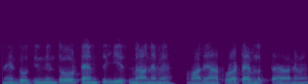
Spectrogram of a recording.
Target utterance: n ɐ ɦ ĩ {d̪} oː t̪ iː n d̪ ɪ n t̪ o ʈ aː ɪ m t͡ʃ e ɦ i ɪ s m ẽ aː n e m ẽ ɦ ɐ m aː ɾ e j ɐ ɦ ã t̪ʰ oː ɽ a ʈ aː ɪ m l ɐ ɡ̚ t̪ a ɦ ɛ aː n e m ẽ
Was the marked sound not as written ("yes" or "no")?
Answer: no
